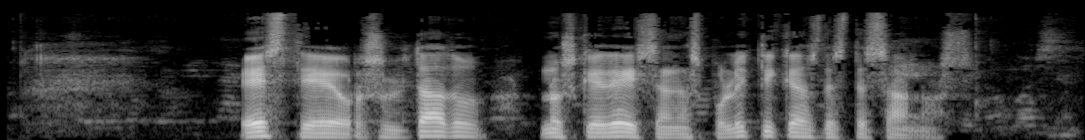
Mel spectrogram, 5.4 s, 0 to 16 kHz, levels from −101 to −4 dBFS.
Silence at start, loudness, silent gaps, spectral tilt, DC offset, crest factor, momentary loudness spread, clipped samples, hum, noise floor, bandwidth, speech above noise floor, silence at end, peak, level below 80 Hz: 0.2 s; -28 LUFS; none; -4.5 dB/octave; under 0.1%; 22 dB; 15 LU; under 0.1%; none; -66 dBFS; 11.5 kHz; 37 dB; 0.6 s; -8 dBFS; -54 dBFS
